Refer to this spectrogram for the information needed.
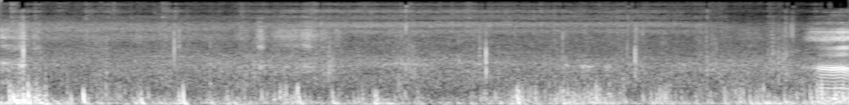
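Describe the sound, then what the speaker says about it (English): A cool easterly wind blows across open parkland at Chatsworth Park in the Peak District, buffeting the microphone with steady low rumbling gusts and scattered faint background sounds, no talking. "it's that slightly cool easterly wind"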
